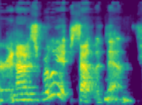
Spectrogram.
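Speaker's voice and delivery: ordinary talk, nothing marked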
